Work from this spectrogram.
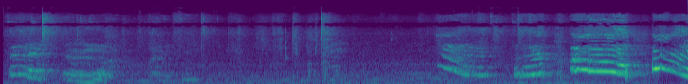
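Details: Australian Shepherd Collie mix dog whining on seeing his father on a computer screen; rising and falling whines in bursts at the start and again toward the end, with a quiet pause between.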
